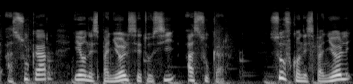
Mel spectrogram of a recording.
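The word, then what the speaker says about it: azúcar: D'ailleurs, en portugais, c'est Asukar et en espagnol, c'est aussiar. Sauf qu'en espagnol, il y a un Z et le Z se prononce comme un S.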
